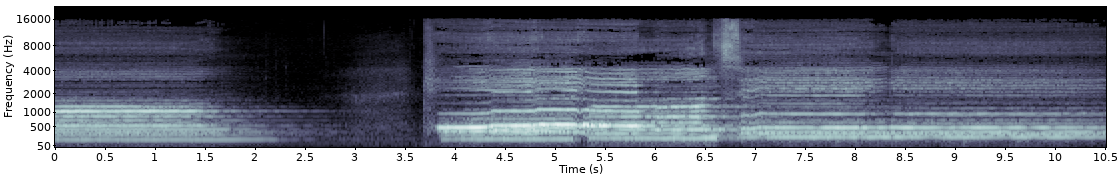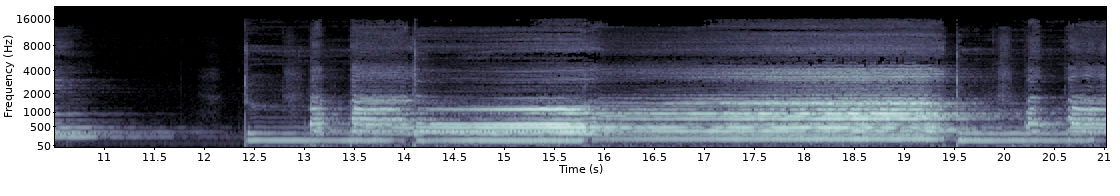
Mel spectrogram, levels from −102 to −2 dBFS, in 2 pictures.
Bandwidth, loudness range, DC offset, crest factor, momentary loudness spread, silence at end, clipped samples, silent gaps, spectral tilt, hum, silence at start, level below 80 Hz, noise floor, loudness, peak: 16 kHz; 16 LU; under 0.1%; 18 dB; 19 LU; 0 s; under 0.1%; none; -5 dB/octave; none; 0 s; -66 dBFS; -68 dBFS; -21 LUFS; -4 dBFS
